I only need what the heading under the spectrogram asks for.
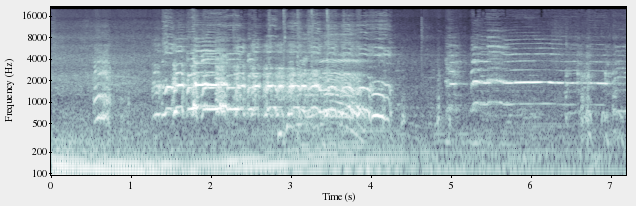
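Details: Kukuak Balenggek roosters during training together in Ampang Kualo, Kota Solok, Indonesia; a long, wavering, multi-syllable crow lasts about three seconds, then another steady crow follows over a low hum.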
